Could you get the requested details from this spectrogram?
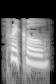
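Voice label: "prickle", English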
